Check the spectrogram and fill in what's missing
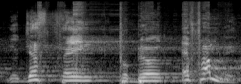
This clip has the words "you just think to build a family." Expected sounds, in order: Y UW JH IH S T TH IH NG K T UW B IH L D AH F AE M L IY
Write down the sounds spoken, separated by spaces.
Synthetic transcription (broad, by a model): Y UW JH IH S T S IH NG T UW B IH L D AH F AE M L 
